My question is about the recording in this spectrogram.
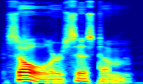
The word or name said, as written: Solar System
